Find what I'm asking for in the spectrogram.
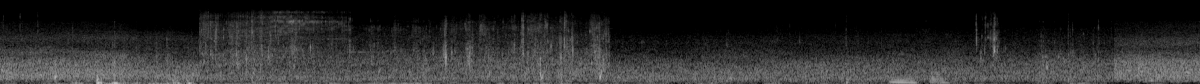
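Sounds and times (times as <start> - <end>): river rushing: 0.0 - 12.0
small splashes and clicks: 1.9 - 6.2, 9.7 - 11.1.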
